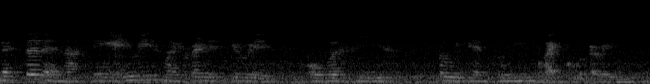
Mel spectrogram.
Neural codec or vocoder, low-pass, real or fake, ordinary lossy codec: none; 5.4 kHz; real; none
